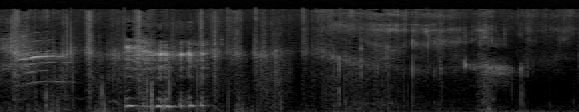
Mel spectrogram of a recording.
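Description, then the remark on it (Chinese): A voice imitates a cat, giving a few drawn-out, whiny meows at moderate volume, with soft rustling and crackly noises in between. “学猫猫在吹”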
